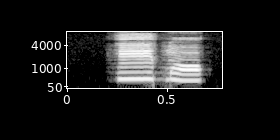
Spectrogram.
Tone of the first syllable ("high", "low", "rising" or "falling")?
high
